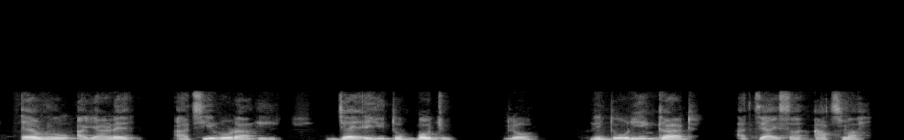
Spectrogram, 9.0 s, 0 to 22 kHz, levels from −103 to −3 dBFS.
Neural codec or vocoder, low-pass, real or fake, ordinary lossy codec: codec, 16 kHz, 2 kbps, FreqCodec, larger model; none; fake; none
